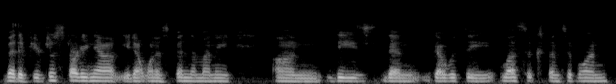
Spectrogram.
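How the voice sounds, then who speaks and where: A middle-aged woman with a hoarse voice, giving a live painting lesson step by step and checking in with viewers. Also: low voice, level tone, normal speed, no echo, dull audio. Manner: patient step-by-step instruction with frequent "okay?" checks. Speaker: painting teacher. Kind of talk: live-streamed painting demonstration.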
